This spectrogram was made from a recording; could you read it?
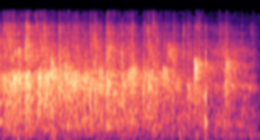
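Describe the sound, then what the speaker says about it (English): An audience at a supply chain and logistics summit applauds, a dense, steady wash of clapping that holds for several seconds and then fades, heard at a moderate distance. "a round of applause for everybody who has been working around the clock"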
